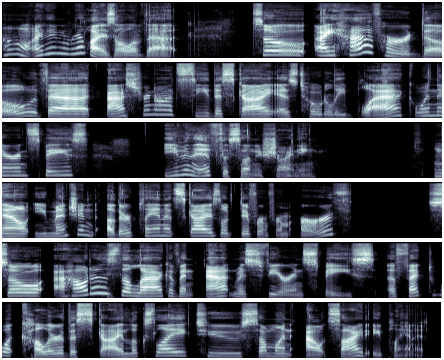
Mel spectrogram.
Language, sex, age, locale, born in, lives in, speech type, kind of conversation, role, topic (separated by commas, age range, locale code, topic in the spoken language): English, female, 35-39, en-US, United States, United States, read, expert-assistant, asker, What makes the sky appear blue during the day?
